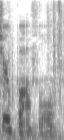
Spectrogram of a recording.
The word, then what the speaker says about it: Stroopwafel: How do you pronounce that, Merce? Stroopwafel.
